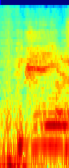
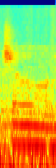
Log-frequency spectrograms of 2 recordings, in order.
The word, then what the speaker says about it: Jean: Gene or something. Gene. – I think they pronounced it John, honey. – John. – Yeah, John, because it's his people from St. Lucia.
